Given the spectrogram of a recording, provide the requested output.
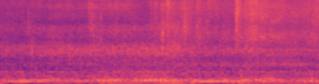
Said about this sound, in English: This bus is going so quickly. It's unreal. So this road that we're on at the moment, there's normally so much traffic. There's just none, which is absolutely insane.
